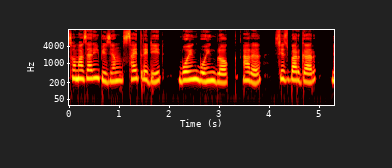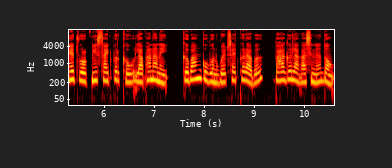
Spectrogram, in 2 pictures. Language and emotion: Bodo, neutral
